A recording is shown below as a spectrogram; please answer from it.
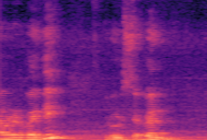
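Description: A man's voice speaking, with a short pause about half a second in.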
